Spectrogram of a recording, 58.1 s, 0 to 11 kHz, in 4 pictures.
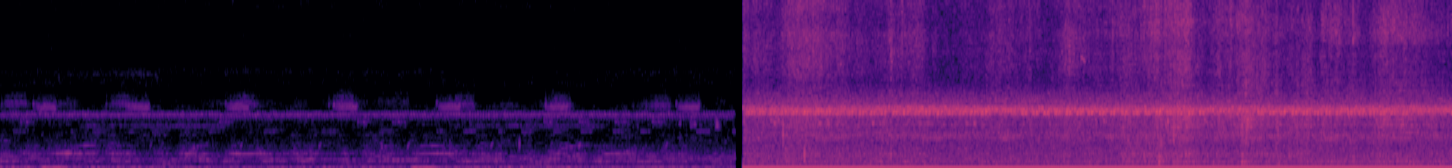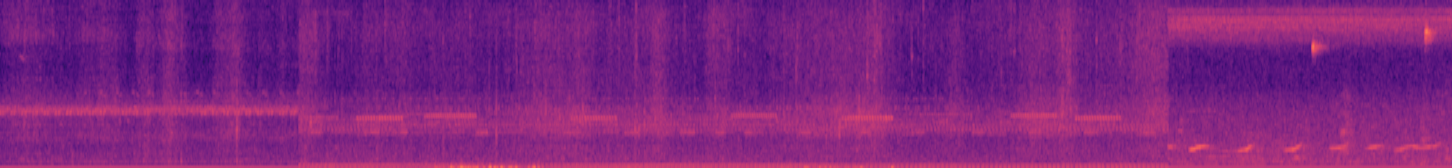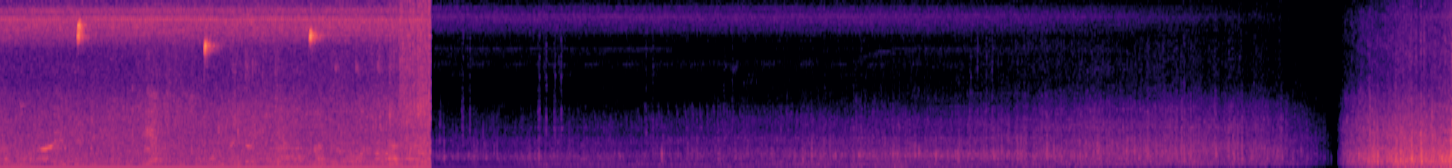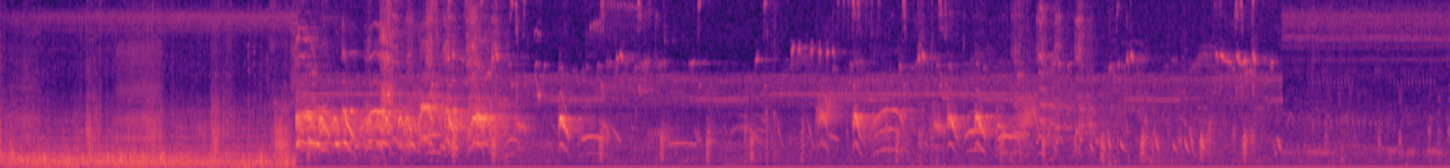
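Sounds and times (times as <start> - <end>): insects trilling: 7.4 - 33.4, 46.4 - 58.0
bird chirps: 7.5 - 33.4, 46.5 - 58.0
low hum: 7.6 - 33.4.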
